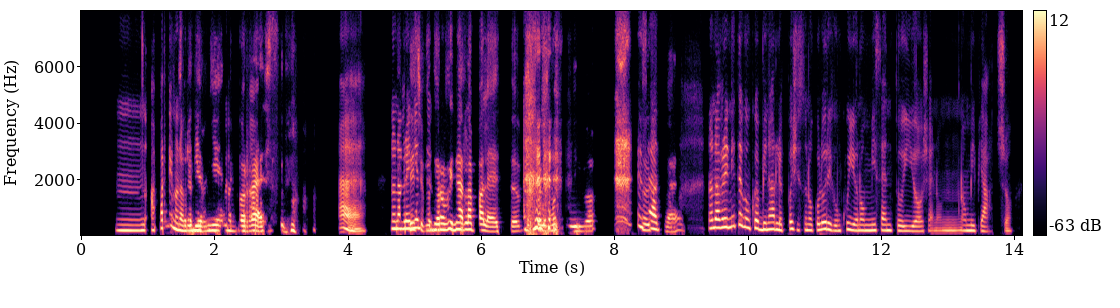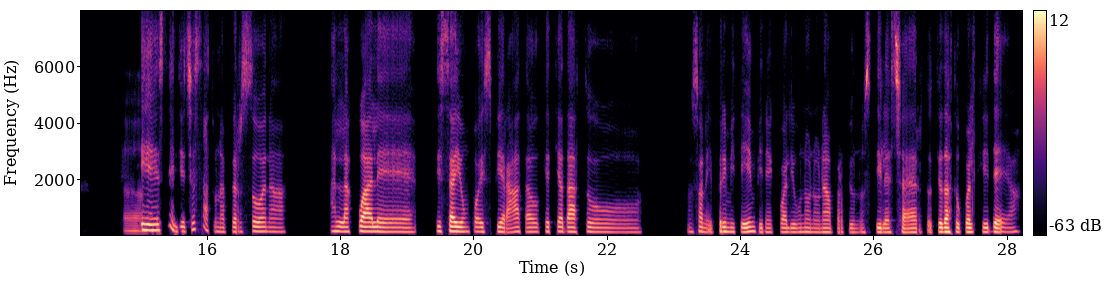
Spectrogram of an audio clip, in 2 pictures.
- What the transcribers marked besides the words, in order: tapping; chuckle; laugh; "cioè" said as "ceh"; drawn out: "dato"
- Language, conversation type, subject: Italian, podcast, Come descriveresti il tuo stile personale?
